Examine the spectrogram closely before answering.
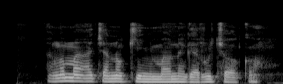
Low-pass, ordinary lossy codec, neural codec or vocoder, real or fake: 7.2 kHz; MP3, 48 kbps; none; real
